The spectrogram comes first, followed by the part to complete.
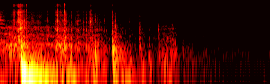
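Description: A clear plastic bag around a spool of filament crinkling and crackling as it is picked up and handled, with a low thump near the start. The crinkling stops about a second and a half in.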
